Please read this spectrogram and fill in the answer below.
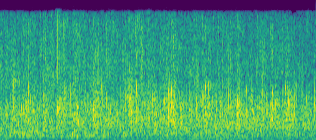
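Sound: audience clapping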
